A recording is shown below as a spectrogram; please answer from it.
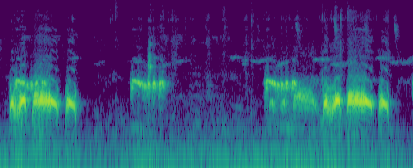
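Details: Spotted dove lure call for hunting, double-kuk style: mellow throaty coo phrases mixed with short fluttering trilled notes, separated by gaps of quiet, with a faint low rumble behind.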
